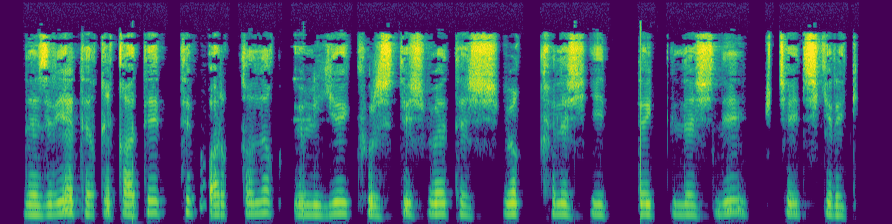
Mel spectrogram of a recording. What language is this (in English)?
Uyghur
